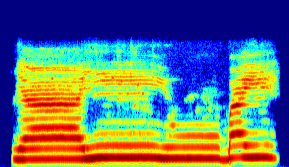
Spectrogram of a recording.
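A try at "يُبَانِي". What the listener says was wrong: Oke.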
